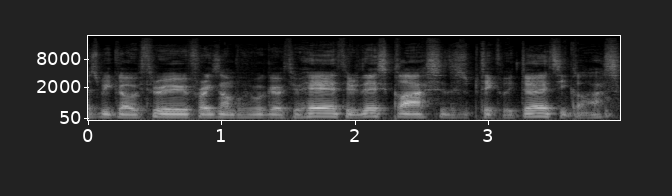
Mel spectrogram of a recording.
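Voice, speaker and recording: The speech is mumbled at a very fast pace. The recording is very clean, with a silent background. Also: man. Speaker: visual effects artist teaching Unreal Engine. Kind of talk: tutorial. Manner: mumbling; halting, many restarts.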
